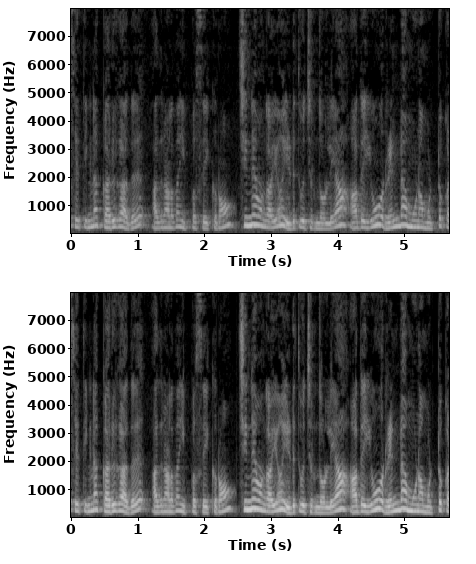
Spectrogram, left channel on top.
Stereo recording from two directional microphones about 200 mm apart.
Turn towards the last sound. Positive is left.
turn(degrees=-30)  # may be behind; listen again after turning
